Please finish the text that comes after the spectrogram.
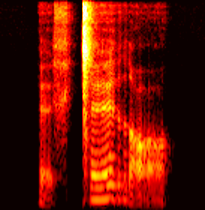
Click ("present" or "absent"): present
